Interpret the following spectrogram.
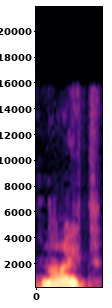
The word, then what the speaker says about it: night: الآن كمان عندي هون كمان في جي أو اتش بس بدنا نطلعها، اللي هي كلمة نايت بالليل، يعني هاي جي والاتش.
